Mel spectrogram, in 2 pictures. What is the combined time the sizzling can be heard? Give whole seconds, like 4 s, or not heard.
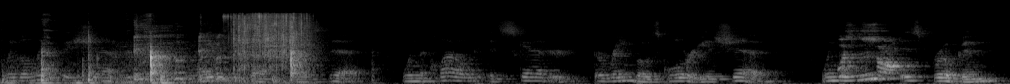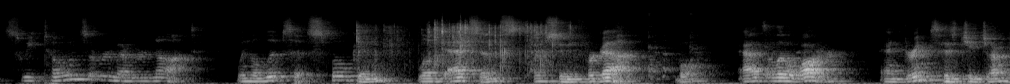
not heard.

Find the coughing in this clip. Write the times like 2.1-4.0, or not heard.
1.1-2.9, 8.3-8.9, 16.4-18.0.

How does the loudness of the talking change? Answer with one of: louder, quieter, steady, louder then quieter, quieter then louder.
louder.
